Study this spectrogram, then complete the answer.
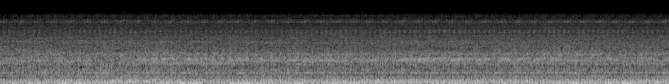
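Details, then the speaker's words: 2020 BMW F82 M4 after the camshaft bolt knocking repair: a steady, even idle with only a light, fast fuel injector tick on top. The earlier rattle is gone. "No more rattling. It's just that sound from the fuel injectors."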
